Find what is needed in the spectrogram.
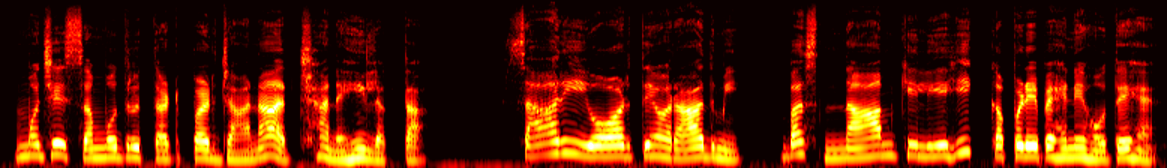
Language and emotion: Hindi, disgusted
